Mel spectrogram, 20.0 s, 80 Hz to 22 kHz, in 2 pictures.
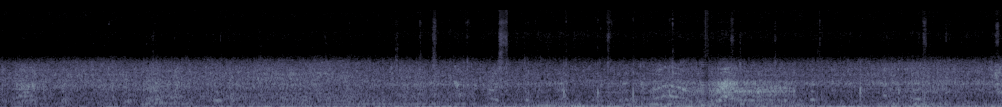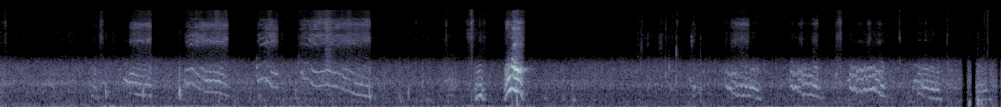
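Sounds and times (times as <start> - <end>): puppies whimpering and squeaking: 4.2 - 10.2, 10.9 - 15.9, 16.7 - 20.0
puppy yelp: 4.4 - 8.2, 10.9 - 13.8, 14.5 - 15.8, 16.9 - 20.0.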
